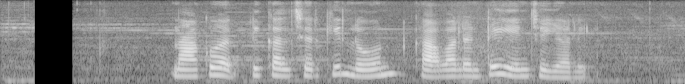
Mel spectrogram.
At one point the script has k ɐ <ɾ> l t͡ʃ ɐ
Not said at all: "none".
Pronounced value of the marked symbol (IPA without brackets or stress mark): none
